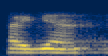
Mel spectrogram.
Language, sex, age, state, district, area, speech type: Odia, female, 30-45, Odisha, Dhenkanal, rural, conversation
